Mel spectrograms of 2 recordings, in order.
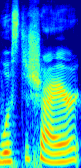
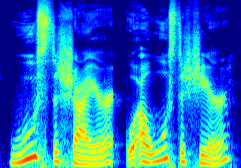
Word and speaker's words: Worcestershire: So actually, really quickly, fun fact, you can pronounce it several ways. And we always kind of joke and say every single syllable. But Worcestershire is one. Worcestershire is another one. Oh, yeah. And then Worcestershire. They're all considered correct.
